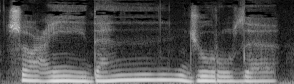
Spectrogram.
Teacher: دال کی تنوین کے بعد جیم، تو جیم کے لیے اخفاء، نون کی آواز کو چھپائیں گے اور جیم کے لیے زبان تیار کریں گے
